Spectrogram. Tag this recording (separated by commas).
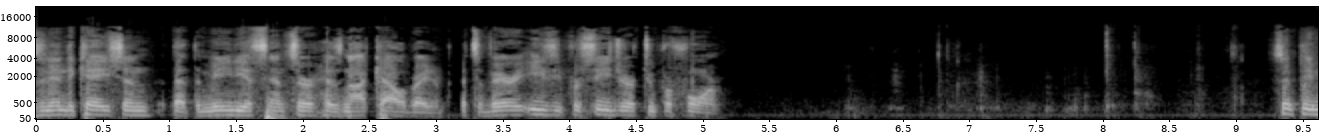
Speech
